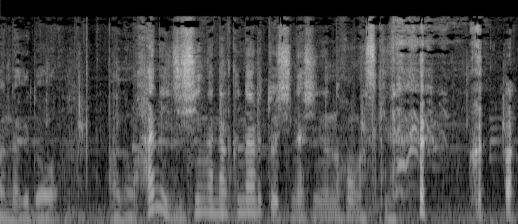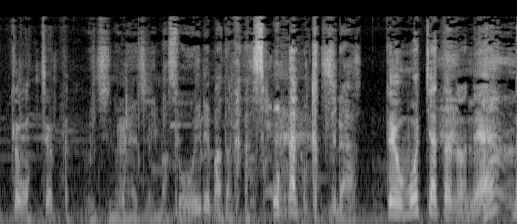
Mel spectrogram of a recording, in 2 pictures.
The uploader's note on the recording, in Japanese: パーキング収録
